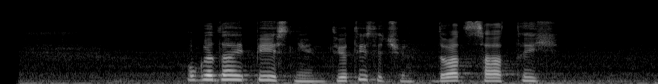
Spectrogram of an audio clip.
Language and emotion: Russian, sad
